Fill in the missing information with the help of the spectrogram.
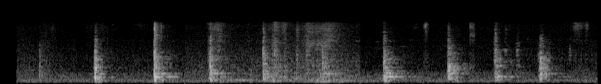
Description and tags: Footsteps on stairs 01
Walking up and down metal stairs.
